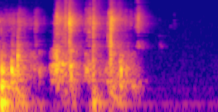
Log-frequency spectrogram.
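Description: Scissors cutting open a mailed box: a few short, crackly snips and rustles of the packaging, stopping about one and a half seconds in.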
